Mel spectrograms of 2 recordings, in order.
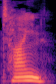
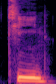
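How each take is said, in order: First: The vowel sounds like 'eye'. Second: The vowel sounds like 'ee'. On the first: This is how the river is called today. "Everyone calls the river the Tyne" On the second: This is how the river was called long ago. "Back then, we pronounced it Teen"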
